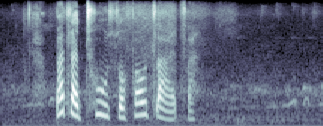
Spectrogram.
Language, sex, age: Tswana, female, 21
